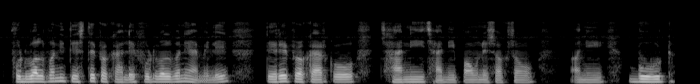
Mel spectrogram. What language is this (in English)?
Nepali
